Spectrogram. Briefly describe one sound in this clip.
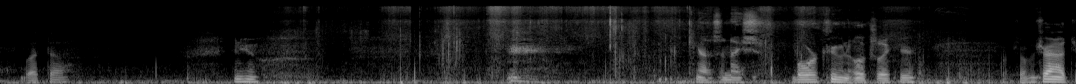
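Dry grass rustles and crunches underfoot.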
